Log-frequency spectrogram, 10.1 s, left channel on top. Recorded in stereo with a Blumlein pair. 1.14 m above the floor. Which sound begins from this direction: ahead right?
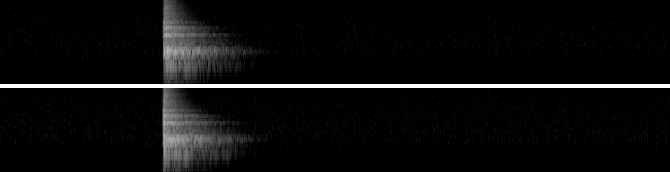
A splash, at 2.4 s.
